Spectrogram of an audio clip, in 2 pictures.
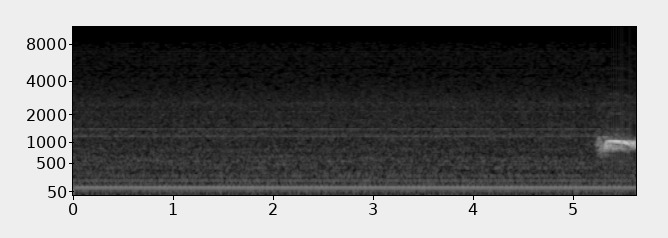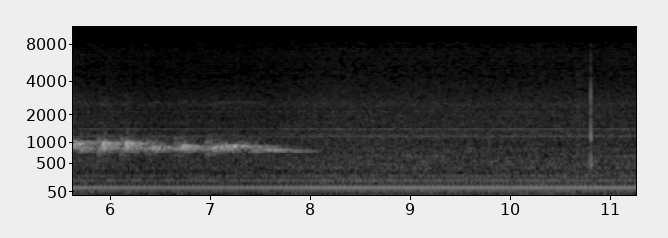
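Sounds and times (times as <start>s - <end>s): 
constant low hum: 0.0s - 11.2s
dove cooing: 5.2s - 8.1s.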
